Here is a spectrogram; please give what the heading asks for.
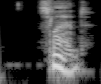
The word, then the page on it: slant: Australian English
